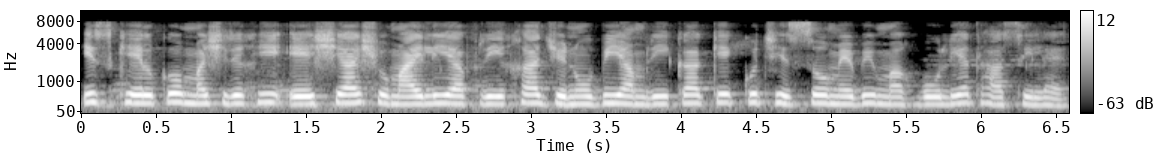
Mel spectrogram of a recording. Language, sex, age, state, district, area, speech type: Urdu, female, 30-45, Uttar Pradesh, Shahjahanpur, urban, read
